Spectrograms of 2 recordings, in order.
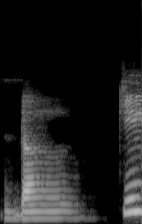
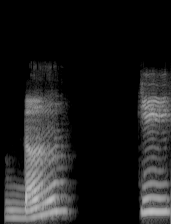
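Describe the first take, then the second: First: Dunki low and soft, slightly parted; slow syllables. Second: डं gliding up, pause, high की; split into syllables. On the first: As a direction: draw out डं, then की, quietly. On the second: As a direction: stretch and separate Dunki, pitched higher. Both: Shown as a demonstration. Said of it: "दो syllable भी होते हैं".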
